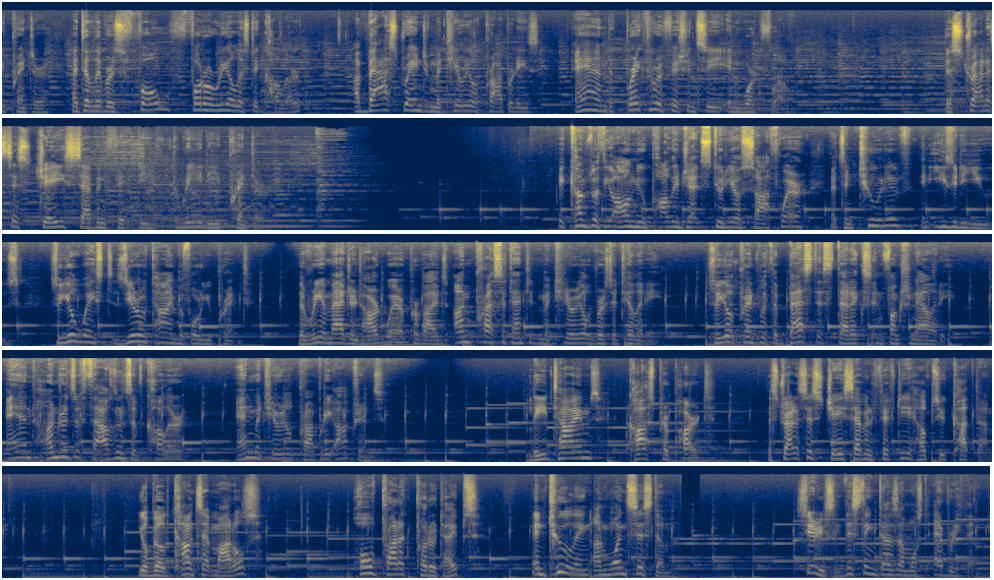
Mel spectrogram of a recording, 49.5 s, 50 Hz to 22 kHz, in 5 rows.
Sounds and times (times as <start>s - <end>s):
Speech: 0.0s - 8.0s, 9.4s - 12.6s, 15.5s - 33.6s, 35.0s - 39.7s, 41.0s - 42.3s, 43.1s - 46.4s, 47.6s - 49.4s
Music: 0.0s - 49.4s.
